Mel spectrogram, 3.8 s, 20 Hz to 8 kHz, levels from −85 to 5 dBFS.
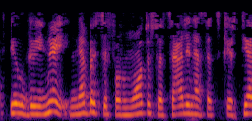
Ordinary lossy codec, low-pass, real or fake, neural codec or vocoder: MP3, 24 kbps; 7.2 kHz; fake; codec, 32 kHz, 1.9 kbps, SNAC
